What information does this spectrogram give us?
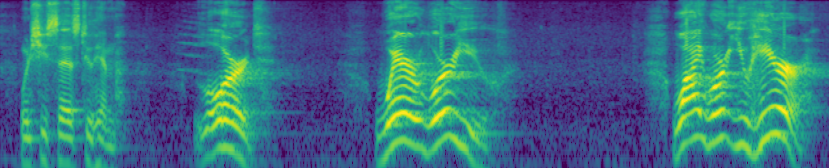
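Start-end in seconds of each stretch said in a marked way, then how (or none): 1.9-8.1 put-on very loud, slow, drawn-out, aching, pained cry. Speaker retelling a woman's words to Jesus, imitating a pained voice. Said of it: "You can hear the pain in her voice".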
